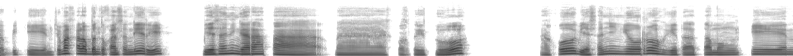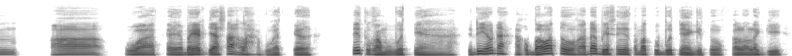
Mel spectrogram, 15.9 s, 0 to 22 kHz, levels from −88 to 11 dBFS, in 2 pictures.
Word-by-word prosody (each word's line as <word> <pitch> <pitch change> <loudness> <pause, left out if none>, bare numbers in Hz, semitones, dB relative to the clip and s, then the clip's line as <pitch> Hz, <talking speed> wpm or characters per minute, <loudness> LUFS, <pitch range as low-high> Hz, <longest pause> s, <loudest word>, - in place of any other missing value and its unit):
bikin. 110 -4 -6
Cuma 195 0 +4
kalau 180 -3 +5
bentukan 155 -4 +1
sendiri 160 +1 +1 0.3
biasanya 175 +6 +4
enggak 155 0 +6
rata. 115 -6 0 0.2
Nah 105 -1 -5 0.2
waktu 105 0 -7
itu, 125 - +2 0.8
nah 110 - -8
aku 170 - +2
biasanya 140 +8 0
nyuruh 170 +2 +2
gitu 130 -2 -3
atau 120 +2 -6
mungkin, 150 +3 -3 0.3
eee, 135 +1 -1 0.3
buat 130 0 0
kayak 125 -2 0
bayar 140 +3 +5
jasalah 130 -3 0
buat 115 0 -5
ke, 115 - -1 0.6
ya - - +6
tukang 125 -6 +1
bubutnya. 115 -3 -2
Jadi 125 - -1
ya - - +5
udah 180 -4 +1
aku 140 +1 -4
bawa 175 +8 +5
tuh, 150 -7 +2
ada 135 +7 +3
biasanya 150 -1 +3
tempat 140 0 -2
bubutnya 135 -2 0
gitu 115 -2 -4
kalau 115 0 0
lagi 120 0 -1
135 Hz, 155 wpm, -22 LUFS, 115-155 Hz, 0.8 s, enggak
